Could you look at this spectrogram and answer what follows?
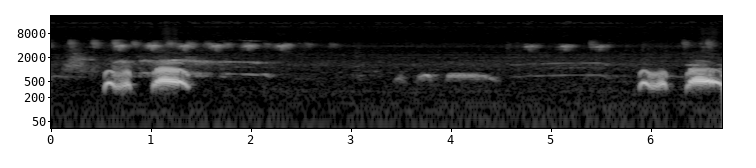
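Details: A spotted dove used as a decoy calls twice. Each call is a pair of deep coos, clipped then drawn-out, separated by soft low notes and near silence, with faint high ticks early on.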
